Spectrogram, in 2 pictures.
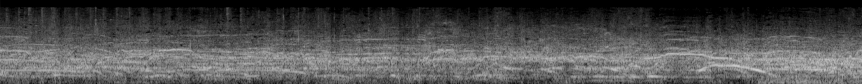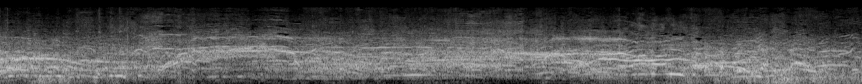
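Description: Young men and women yell and whoop close by.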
